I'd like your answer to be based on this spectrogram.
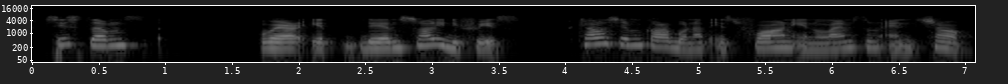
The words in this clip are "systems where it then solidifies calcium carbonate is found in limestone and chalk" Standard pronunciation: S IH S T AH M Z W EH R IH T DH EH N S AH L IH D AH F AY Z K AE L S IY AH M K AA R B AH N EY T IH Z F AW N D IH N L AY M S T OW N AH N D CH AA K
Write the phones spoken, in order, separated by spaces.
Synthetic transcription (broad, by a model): S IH S T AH M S W EH R IH T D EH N S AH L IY D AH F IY S K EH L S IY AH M K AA R B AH N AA T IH S F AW N IH N L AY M S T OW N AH N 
